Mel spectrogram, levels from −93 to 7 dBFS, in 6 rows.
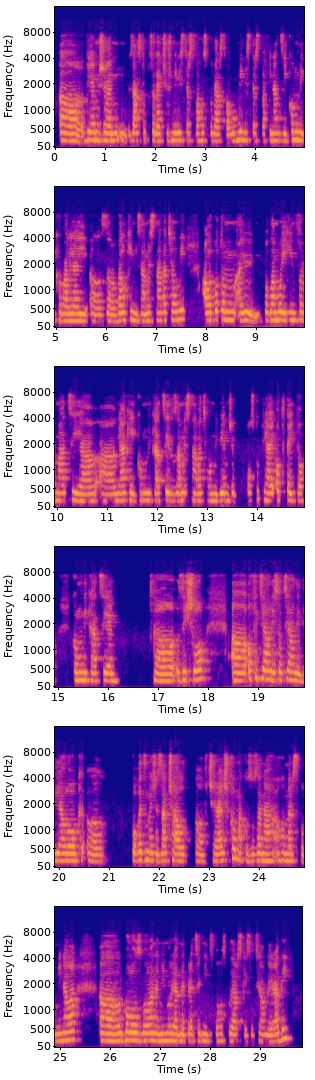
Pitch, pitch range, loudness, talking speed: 195 Hz, 185-205 Hz, -17 LUFS, 105 wpm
